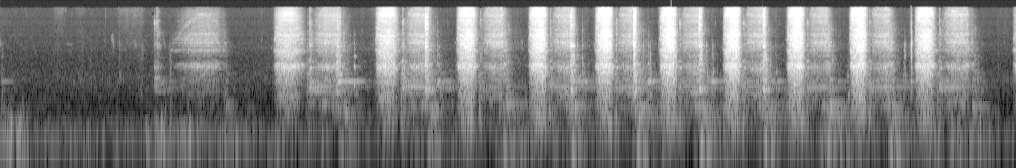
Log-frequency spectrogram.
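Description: A Field Marshall single-cylinder diesel tractor being turned over by hand crank: a raspy squeal with each stroke, starting about three seconds in and coming faster as the cranking speeds up. The engine does not fire.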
